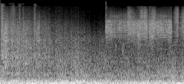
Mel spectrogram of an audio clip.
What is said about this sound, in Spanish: Lo que acabamos de escuchar es la grabación soviética de la explosión de la bomba del SAR. la bomba de hidrógeno más poderosa que jamás se ha lanzado en la Tierra.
